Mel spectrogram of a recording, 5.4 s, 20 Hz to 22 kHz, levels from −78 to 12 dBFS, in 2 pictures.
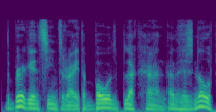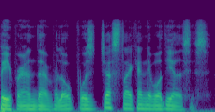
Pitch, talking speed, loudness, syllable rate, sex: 105 Hz, 220 wpm, -18 LUFS, 5.9 syllables/s, male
